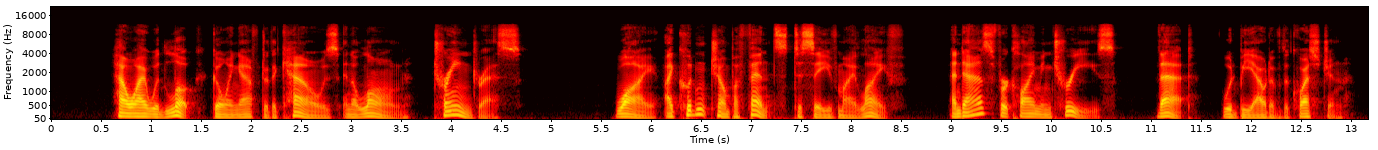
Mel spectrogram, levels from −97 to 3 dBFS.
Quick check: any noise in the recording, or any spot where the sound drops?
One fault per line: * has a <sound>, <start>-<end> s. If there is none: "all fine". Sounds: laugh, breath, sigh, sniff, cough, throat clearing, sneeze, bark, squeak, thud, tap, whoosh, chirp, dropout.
all fine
